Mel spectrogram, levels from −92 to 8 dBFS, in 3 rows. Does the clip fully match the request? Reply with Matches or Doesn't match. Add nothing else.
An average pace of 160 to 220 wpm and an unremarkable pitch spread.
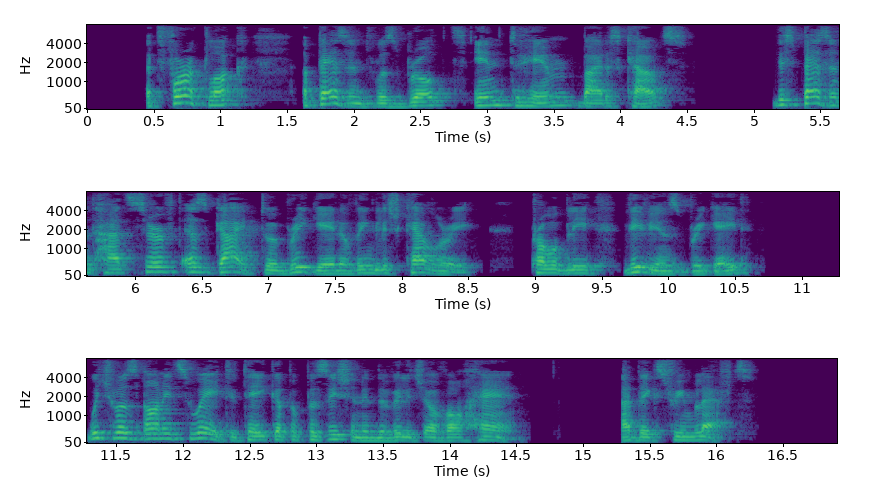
Doesn't match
